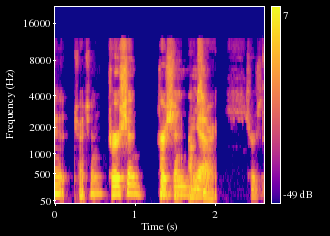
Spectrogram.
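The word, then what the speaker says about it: Kirchin: And then I was listening to Basil Trechen. Is that how you say it? Trechen? Kirshen.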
